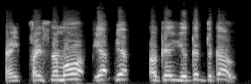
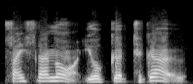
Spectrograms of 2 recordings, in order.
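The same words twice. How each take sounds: First: Businesslike runner, pitched well up. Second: Slow, stunned echo of the runner; dazed realisation. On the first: BBC runner with clipboard dismissing the band, brisk call. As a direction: imitate a crew member sending a band off. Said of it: "a B B C runner from the T V show comes down with a clipboard". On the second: Drummer alone backstage realising he's got away with it, dazed. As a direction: repeat it slowly as it sinks in. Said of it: "I'm just there backstage in this corridor going". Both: Retold or imitated.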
